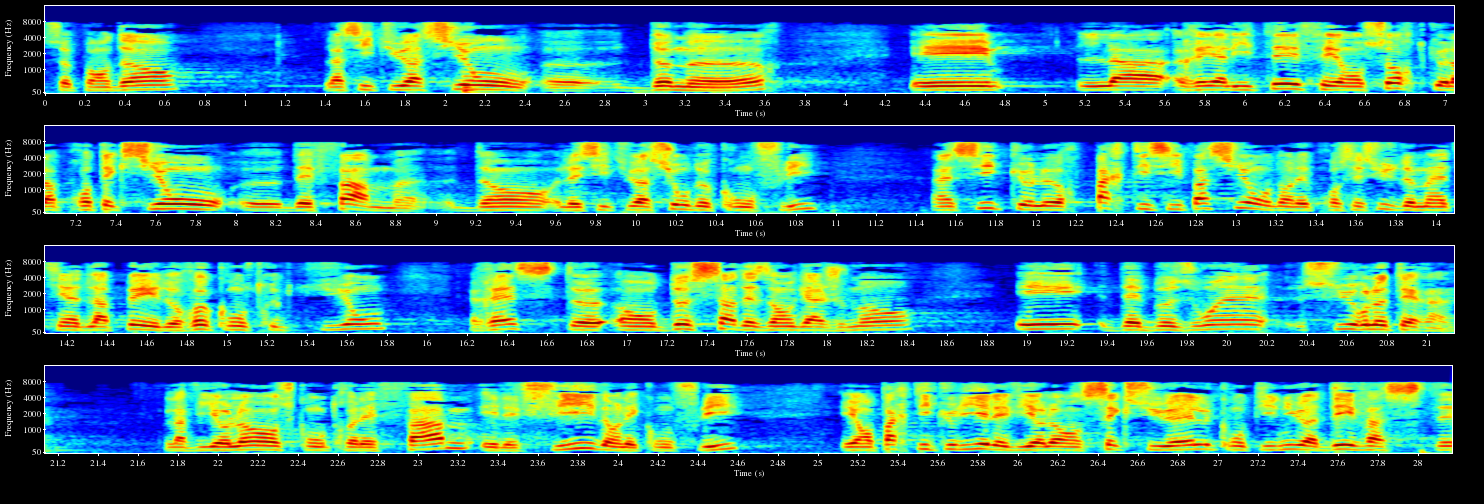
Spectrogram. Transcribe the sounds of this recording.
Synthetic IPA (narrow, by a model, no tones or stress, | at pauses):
səpɑ̃d̪ɑ̃ | lasit̪yasjɔ̃ | d̪əmœːʁ | e | laʁealit̪efɛɑ̃sɔʁt̪kəlapχɔt̪ɛksjɔ̃d̪efamd̪ɑ̃lesit̪yasjɔ̃d̪əkɔ̃fli | ɛ̃sikəlœʁpaʁt̪isipasjɔ̃d̪ɑ̃lɛpχɔsesysd̪əmɛ̃t̪jɛ̃d̪əlapɛːd̪əʁəkɔ̃st̪χyksjɔ̃ | ʁɛst̪ɑ̃d̪əsad̪ezɑ̃ɡaʒmɑ̃ | ed̪ebəzwɛ̃syʁlət̪eʁɛ̰̃ | lavjɔlɑ̃skɔ̃t̪χəlefamelefijd̪ɑ̃lekɔ̃fli | eɑ̃paʁt̪ikʲyljelevjɔlɑ̃sːɛksyɛlkɔ̃t̪inyad̪evast̪e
